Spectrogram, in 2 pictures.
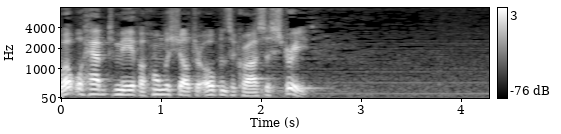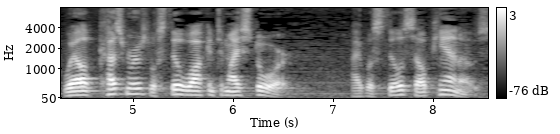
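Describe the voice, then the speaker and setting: With a fairly high pitch and ordinary pitch variation, a man talks at a moderate pace broken by long, frequent pauses. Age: 60s. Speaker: business owner. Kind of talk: public testimony. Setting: public hearing. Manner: formal.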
